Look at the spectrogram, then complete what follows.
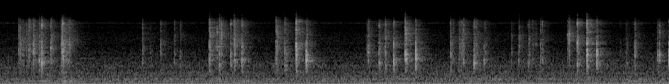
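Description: Computer keyboard typing: quick runs of keystrokes in short bursts, with brief pauses between them.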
